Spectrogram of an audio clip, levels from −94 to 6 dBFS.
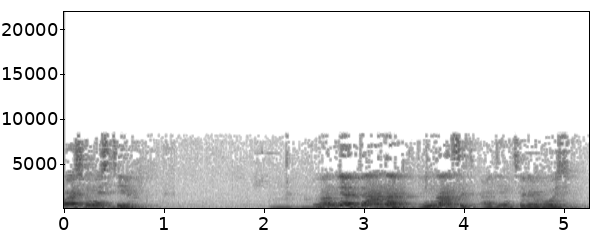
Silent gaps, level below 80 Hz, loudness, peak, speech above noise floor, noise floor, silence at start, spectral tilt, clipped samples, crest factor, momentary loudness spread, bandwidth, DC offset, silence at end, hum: none; -56 dBFS; -21 LUFS; -4 dBFS; 33 dB; -53 dBFS; 0 s; -5.5 dB/octave; under 0.1%; 18 dB; 19 LU; 8.8 kHz; 0.1%; 0.1 s; none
